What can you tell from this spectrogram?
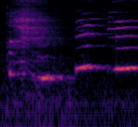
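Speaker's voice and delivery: tiny, very high mock-weepy squeak; tearful gratitude. Nervous applicant told he'll approve it, tearfully grateful. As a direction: squeeze it out softly as if about to cry. Overwhelmed thanks for promised approval.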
